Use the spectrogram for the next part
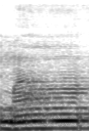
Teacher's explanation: نون ساکن ہے اور اس کے بعد دال آنے کی وجہ سے من نہیں پڑھیں گے، ماں اخفا کریں گے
